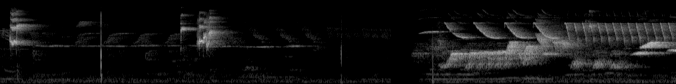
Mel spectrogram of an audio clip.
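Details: Canary (Serinus canaria) song: bright, rapid trills and rolling phrases, then a sharp pause before a loud, dense burst of high chattering song.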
